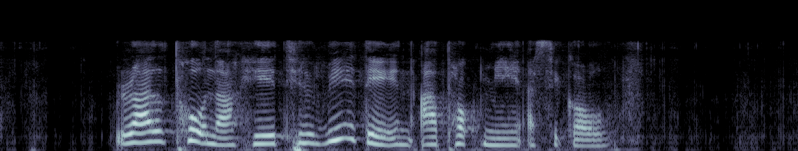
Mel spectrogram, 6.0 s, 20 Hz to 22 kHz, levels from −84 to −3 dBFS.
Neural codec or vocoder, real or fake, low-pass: codec, 16 kHz, 4.8 kbps, FACodec; fake; 7.2 kHz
